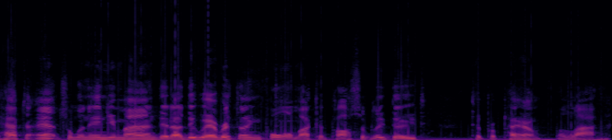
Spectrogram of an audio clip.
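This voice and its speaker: A man talking at a fairly quick pace with a Southern US accent. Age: 60s. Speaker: pastor. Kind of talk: sermon. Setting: church.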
